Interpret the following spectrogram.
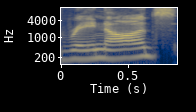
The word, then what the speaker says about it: Raynaud's: I was a teenager and I have some circulation issues even back then, the Raynaud's syndrome, I think, is that how you say it?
